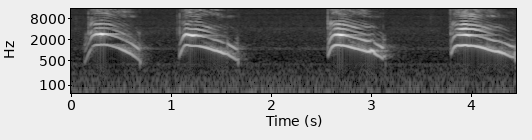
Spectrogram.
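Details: Four drawn-out kitten cries used to attract a feral mother cat toward a trap, each a rising-then-sliding wail lasting over half a second, with one cry breaking into a double note; no other sounds.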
